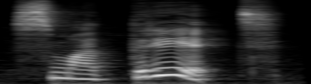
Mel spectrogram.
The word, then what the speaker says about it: смотреть: Ударение на «е». Смотреть.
